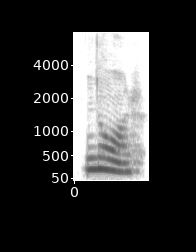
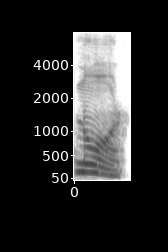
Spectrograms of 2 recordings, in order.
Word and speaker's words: noir: Noir. Not noir. It is noir. Noir. Noir. Black. Because OI is OA.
